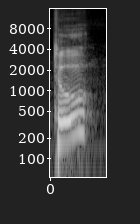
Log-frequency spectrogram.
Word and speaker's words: Tau: Comment on prononce Tau, T-A-U ? – On prononce Tau. – Tau, voilà, faut mettre un peu d'accent.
